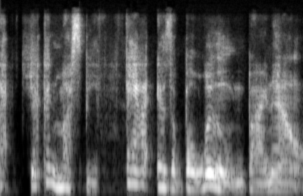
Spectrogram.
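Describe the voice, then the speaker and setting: A woman's growling, put-on character voice, very deep and low in pitch, at a fairly slow pace. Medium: read story.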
